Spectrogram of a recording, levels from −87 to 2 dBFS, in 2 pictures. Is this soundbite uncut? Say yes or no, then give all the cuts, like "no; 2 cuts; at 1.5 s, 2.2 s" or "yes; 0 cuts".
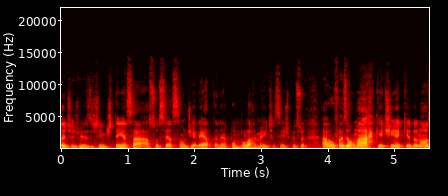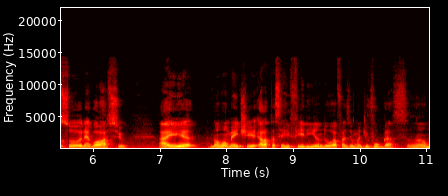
yes; 0 cuts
